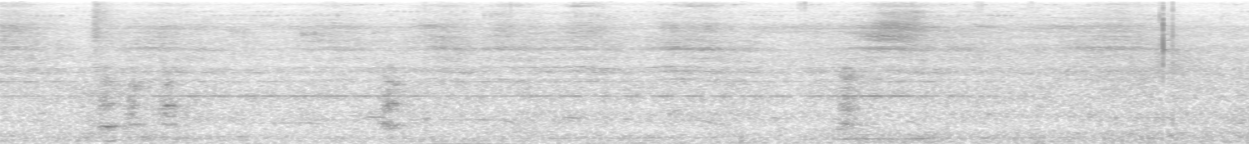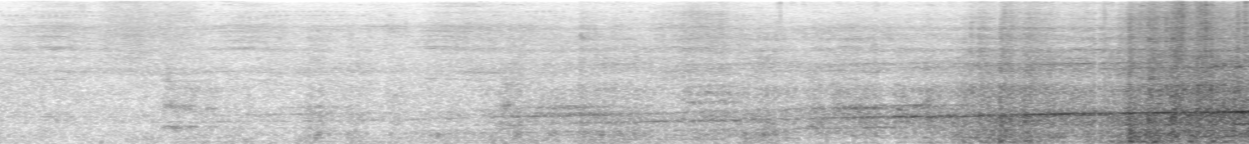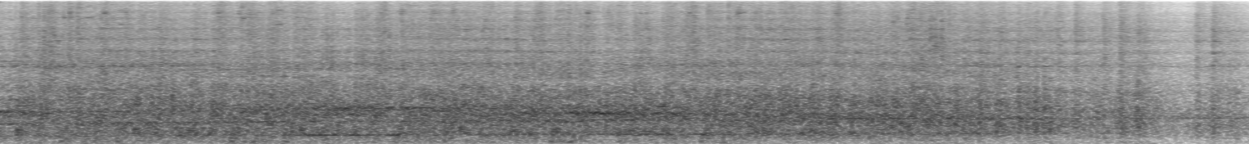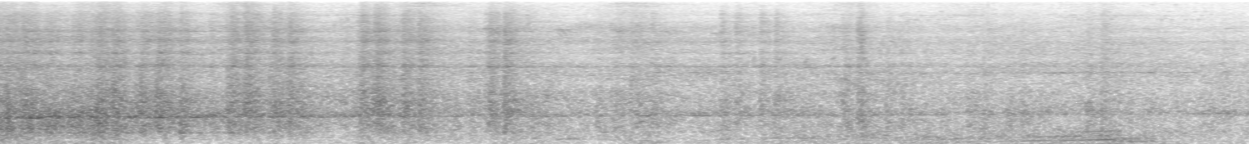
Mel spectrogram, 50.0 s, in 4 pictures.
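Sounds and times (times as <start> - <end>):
electric train whine: 0.0 - 49.9
wheels clattering over rail joints: 23.6 - 42.9.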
